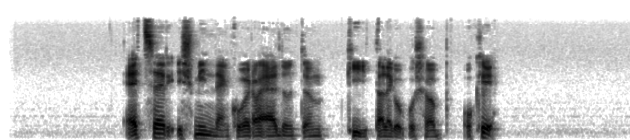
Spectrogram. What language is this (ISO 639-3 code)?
hun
